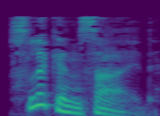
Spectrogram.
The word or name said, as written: slickenside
